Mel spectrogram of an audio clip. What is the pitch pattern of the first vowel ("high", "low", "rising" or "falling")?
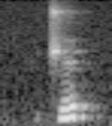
rising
